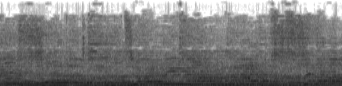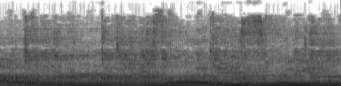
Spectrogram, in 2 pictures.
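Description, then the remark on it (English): A large crowd at a concert venue, recorded on a cell phone from the third level, sings along loudly with a live band, many voices blending into a dense, steady roar of melody over the music, with occasional shouts rising above it. “And you hear when it kicks in. Entire crowd singing.”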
